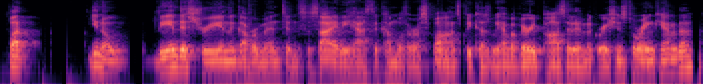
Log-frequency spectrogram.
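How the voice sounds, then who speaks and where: Middle-aged man from Greece, very low voice, loose rambling podcast guest full of fillers. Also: animated, fast. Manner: rambling, many fillers and restarts. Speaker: real estate CEO guest. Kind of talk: podcast interview.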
